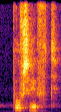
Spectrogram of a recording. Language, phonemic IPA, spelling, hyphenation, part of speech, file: Dutch, /ˈpruf.sxrɪft/, proefschrift, proef‧schrift, noun, Nl-proefschrift.ogg
- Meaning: thesis, dissertation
